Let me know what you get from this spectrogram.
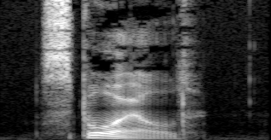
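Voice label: "spoiled", British English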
